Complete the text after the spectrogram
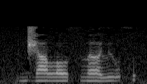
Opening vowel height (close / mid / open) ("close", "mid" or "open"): open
